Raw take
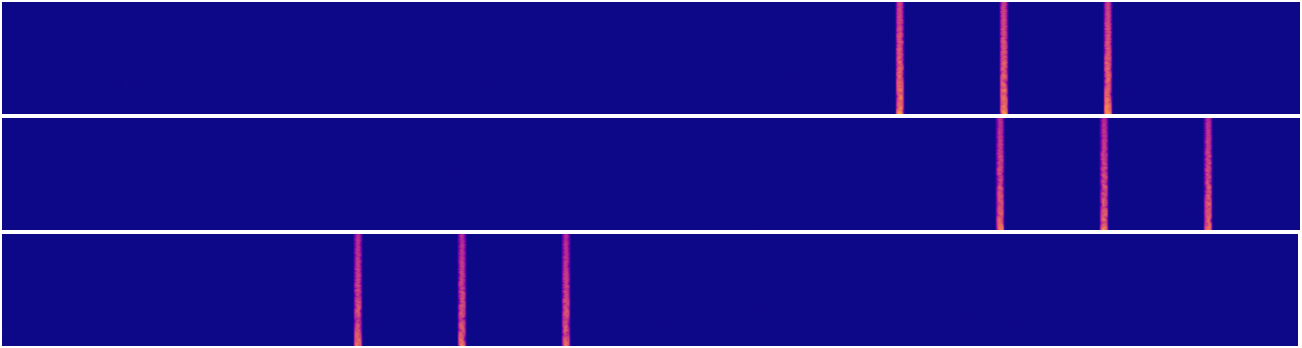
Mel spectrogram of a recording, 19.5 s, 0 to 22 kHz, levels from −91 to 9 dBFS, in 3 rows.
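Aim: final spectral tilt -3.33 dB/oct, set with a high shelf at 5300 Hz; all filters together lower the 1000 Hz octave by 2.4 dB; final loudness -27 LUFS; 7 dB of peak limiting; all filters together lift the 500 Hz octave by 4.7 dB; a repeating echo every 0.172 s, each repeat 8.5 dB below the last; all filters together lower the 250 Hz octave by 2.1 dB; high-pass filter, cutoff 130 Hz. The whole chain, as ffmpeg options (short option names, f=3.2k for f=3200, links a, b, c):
-af "highpass=130,equalizer=f=250:t=o:g=-4.5,equalizer=f=500:t=o:g=8.5,equalizer=f=1k:t=o:g=-5.5,highshelf=f=5.3k:g=-5,alimiter=limit=-11dB:level=0:latency=1,aecho=1:1:172|344|516|688:0.376|0.143|0.0543|0.0206,volume=8.5dB"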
